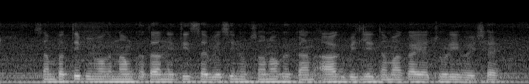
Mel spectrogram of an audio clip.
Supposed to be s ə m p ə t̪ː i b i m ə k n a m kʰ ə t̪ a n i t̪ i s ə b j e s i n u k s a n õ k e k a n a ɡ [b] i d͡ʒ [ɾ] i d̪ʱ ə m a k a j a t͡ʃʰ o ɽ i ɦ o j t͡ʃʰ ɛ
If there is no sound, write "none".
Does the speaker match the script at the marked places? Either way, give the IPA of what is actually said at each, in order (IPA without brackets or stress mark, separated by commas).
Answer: b, l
